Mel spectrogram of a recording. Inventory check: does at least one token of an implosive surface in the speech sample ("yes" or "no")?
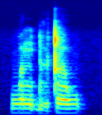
yes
